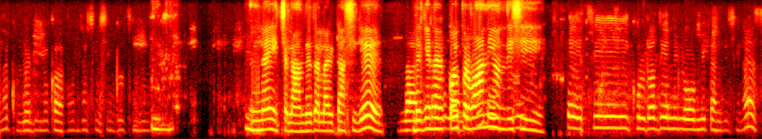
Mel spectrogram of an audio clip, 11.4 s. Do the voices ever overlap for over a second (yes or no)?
yes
